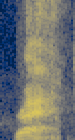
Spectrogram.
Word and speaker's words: Pratt: It is Chris Pratt. Pratt. Like the college.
